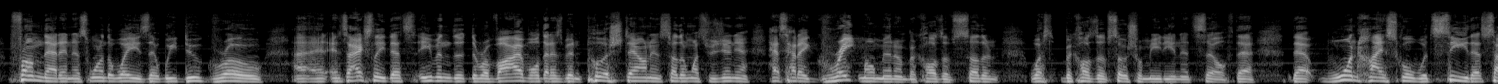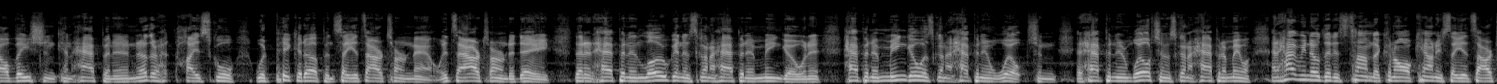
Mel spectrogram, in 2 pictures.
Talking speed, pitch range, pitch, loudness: 245 wpm, 140-170 Hz, 155 Hz, -22 LUFS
